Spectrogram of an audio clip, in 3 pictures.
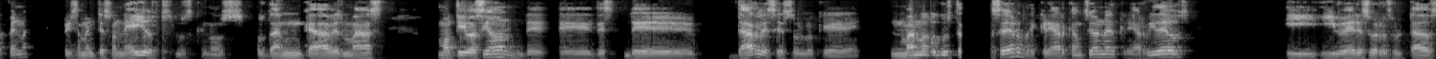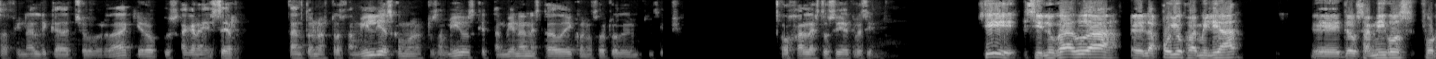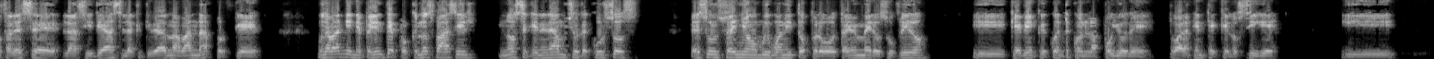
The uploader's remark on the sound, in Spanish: Charlamos via zoom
